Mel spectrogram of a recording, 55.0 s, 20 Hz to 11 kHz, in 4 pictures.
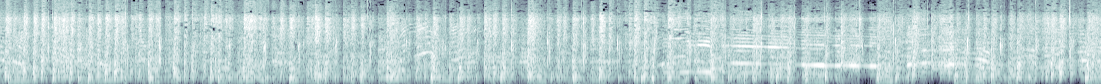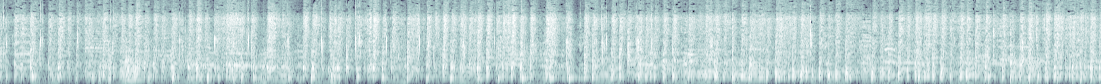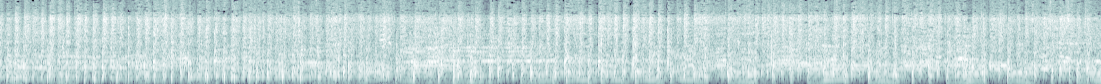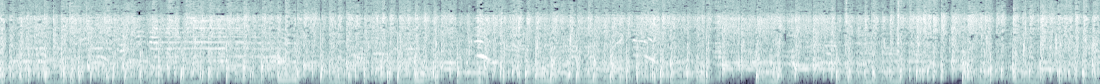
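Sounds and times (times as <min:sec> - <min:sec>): bass drum and snare drum beat: 0:00.0 - 0:55.0.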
